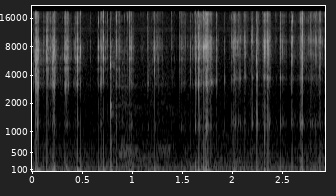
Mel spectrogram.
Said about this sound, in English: Oh, the crunch on that thing. Okay, nice.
